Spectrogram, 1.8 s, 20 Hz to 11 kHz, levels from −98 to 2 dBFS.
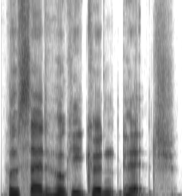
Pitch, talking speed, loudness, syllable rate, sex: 170 Hz, 165 wpm, -17 LUFS, 5.0 syllables/s, male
